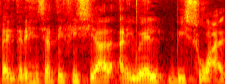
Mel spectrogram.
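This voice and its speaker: A man's fairly high voice with a dark, mellow tone at a moderate pace. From Puerto Rico, Trujillo Alto. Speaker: singer and actor. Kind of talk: casual chat. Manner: animated.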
